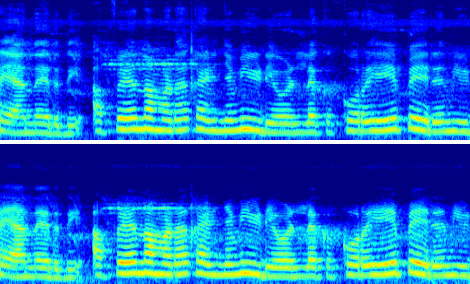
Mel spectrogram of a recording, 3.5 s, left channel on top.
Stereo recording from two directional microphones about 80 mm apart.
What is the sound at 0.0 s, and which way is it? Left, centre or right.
A woman's voice, left.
